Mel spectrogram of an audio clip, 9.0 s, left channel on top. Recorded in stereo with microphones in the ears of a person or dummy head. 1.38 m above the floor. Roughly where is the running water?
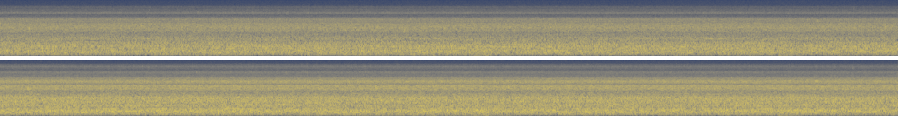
Right.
